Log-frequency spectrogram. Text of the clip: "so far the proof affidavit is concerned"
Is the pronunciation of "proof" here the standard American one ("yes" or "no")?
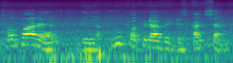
no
